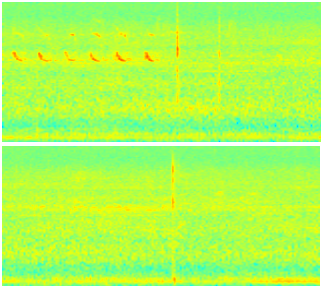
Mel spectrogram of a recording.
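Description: A steady low mechanical hum, with a bird calling a quick run of short descending chirps, about four a second, in the first second and a half. A single sharp click comes about five seconds in.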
